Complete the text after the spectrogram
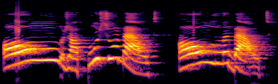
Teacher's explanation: I have this L, that is a dark L. Ele acaba lá atrás.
